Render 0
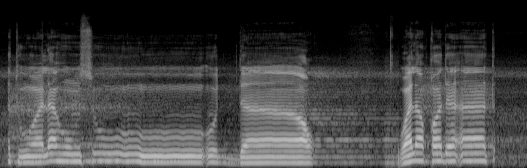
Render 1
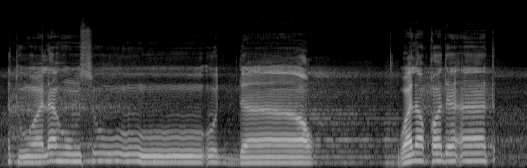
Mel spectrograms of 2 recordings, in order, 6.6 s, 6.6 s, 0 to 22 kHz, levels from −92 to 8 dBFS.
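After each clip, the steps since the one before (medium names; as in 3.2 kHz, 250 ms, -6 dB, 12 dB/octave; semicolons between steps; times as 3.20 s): level-controlled noise filter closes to 2.9 kHz, open at -17 dBFS; trim -5 dB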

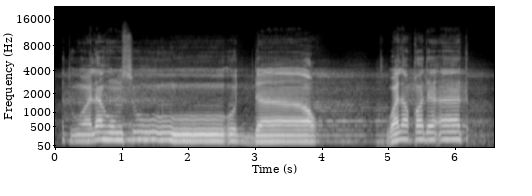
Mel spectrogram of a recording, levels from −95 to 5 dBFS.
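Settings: level rider gain up to 11 dB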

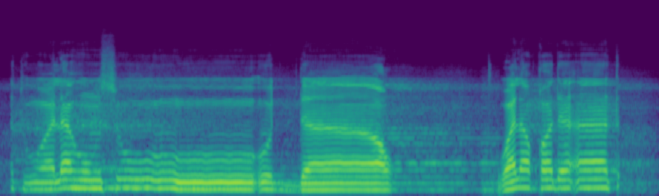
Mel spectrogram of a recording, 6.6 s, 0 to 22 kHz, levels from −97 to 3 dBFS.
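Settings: distance through air 180 m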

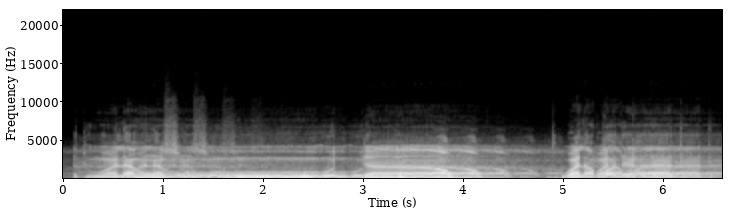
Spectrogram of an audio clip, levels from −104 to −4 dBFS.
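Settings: feedback delay 289 ms, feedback 40%, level -5 dB; trim +2.5 dB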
